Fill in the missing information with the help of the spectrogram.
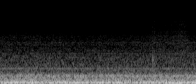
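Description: A bus's engine rumbles steadily on a road toward Arnhem-Noord where the bus turns right, a dense low droning roar that holds constant throughout, with a brief faint higher click near the end.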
